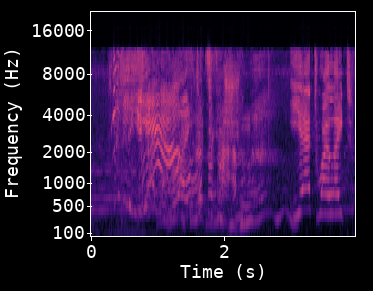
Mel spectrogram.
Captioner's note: agreeing chatter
